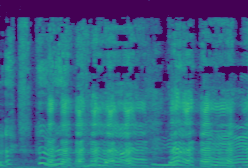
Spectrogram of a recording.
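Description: A cartoon character's voice whimpering and wailing in a wavering, whiny pitch, quieter than the laughter at the microphone just before it.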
